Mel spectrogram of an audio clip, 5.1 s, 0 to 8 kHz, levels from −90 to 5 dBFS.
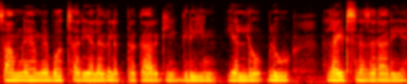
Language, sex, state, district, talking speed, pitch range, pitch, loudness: Hindi, male, Bihar, Vaishali, 175 wpm, 130-140 Hz, 135 Hz, -23 LUFS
